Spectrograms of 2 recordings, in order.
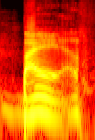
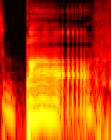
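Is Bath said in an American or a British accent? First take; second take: American; British. First: The word is said in an American accent. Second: The word is said in a British accent. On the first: The speaker calls it wrong. "not Bath" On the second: The speaker calls it right. "drum their American accent out of them"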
